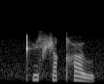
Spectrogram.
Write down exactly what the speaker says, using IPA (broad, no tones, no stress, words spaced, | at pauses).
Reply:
kʰysʃi qʰu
